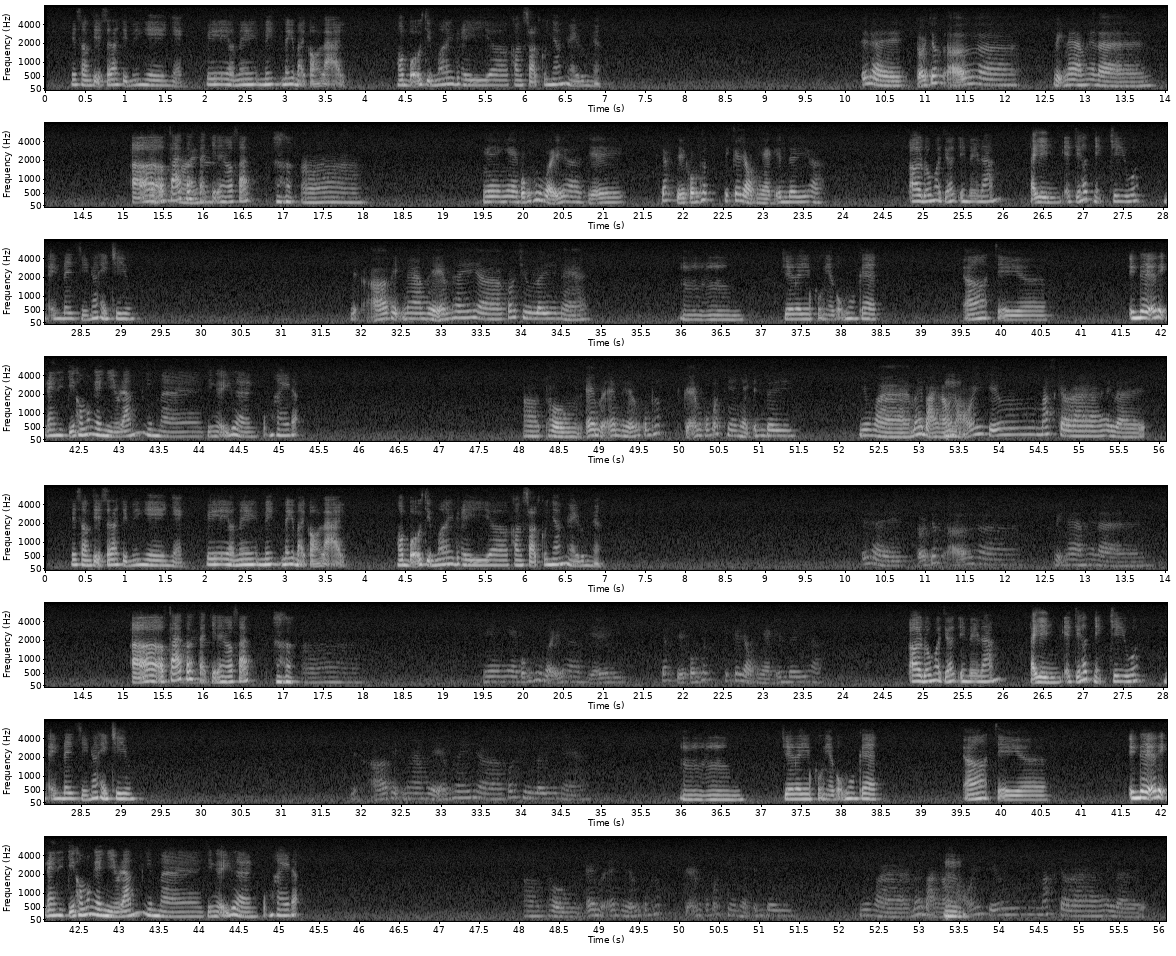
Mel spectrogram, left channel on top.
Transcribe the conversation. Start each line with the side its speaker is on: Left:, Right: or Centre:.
Right: thế xong chị sau đó chị mới nghe nhạc cái ờ, mấy mấy mấy cái bài còn lại hôm bữa chị mới đi ờ, concert của nhóm này luôn nè
Left: ý là tổ chức ở ờ, Việt Nam hay là
Right: ở,
Left: ở nước
Right: ở Pháp
Left: ngoài
Right: á
Left: ha
Right: tại chị đang ở Pháp <laughs>
Left: à, nghe nghe cũng thú vị ha vậy chắc chị cũng thích cái cái dòng nhạc indie ha
Right: ờ đúng rồi chị thích indie lắm tại vì chị thích nhạc chill á Mà indie chị nó hay chill
Left: ở Việt Nam thì em thấy ờ, có Chillies nè
Right: um, chill cũng nhạc cũng ok đó chị ờ, indie ở Việt Nam thì chị không có nghe nhiều lắm nhưng mà chị nghĩ là cũng hay đó
Left: Ờ, thường em em thì em cũng thích em cũng ít nghe nhạc indie nhưng mà mấy bài nổi
Right: ừ
Left: nổi kiểu Mascara hay là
